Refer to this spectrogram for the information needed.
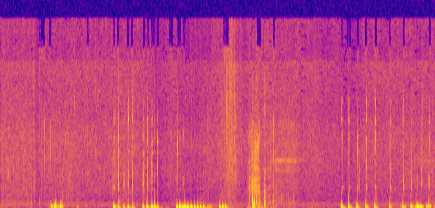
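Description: Bursts of gurgling, bubbling rumbles with brief quiet gaps. Stomach rumbling from an empty stomach, a normal sound.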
